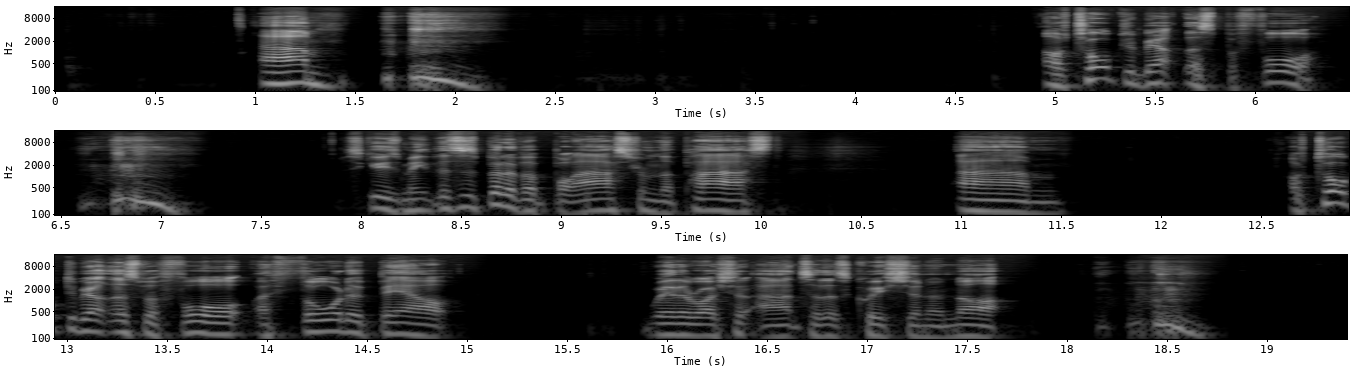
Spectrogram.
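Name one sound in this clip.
A man speaks calmly and with animation close to a microphone.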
